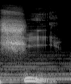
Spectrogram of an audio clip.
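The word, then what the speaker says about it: 四: Japanese for God and she is for four four also has a special connotation in Japan though it's considered an unlucky number because it's pronounced the same way as their word for death hope you enjoyed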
